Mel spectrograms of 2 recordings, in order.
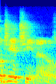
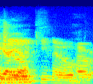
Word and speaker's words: Giacchino: Michael Giacchino. Yeah. Giacchino. I don't know if it's a hard C.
